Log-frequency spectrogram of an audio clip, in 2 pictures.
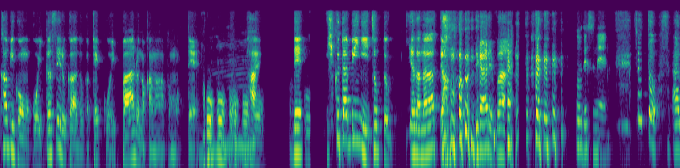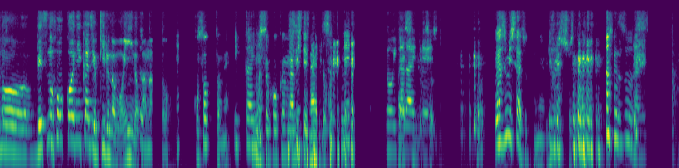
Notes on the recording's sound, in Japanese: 何かとお聞き苦しいところもあるかと思いますが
